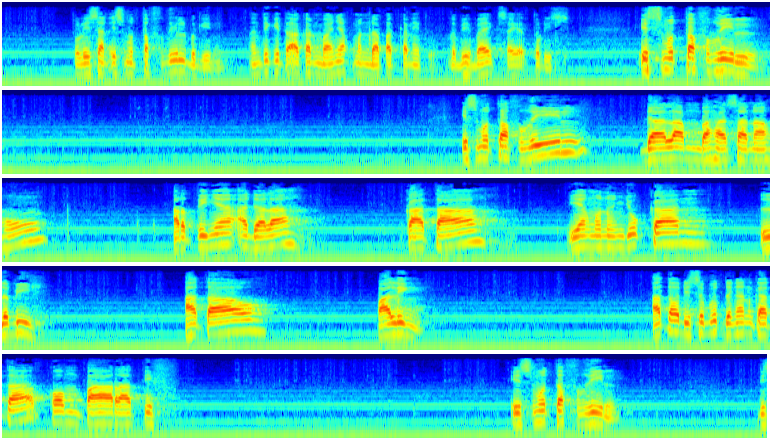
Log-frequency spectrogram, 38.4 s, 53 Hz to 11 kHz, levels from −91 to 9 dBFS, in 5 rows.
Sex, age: male, 40-59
